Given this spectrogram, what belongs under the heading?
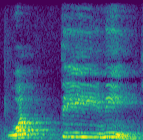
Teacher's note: Nggak ada tak yang disukunkan atau dimatikan. Wattini, jadi ada dua taknya, tak mati dan tak kasroh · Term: tasdid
